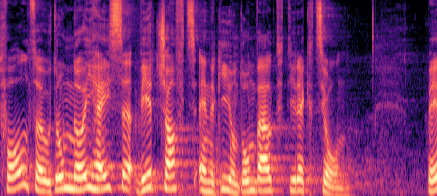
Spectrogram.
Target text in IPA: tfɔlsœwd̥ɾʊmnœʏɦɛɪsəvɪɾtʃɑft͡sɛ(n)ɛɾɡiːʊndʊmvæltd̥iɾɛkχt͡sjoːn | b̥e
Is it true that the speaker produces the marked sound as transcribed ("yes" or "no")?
yes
